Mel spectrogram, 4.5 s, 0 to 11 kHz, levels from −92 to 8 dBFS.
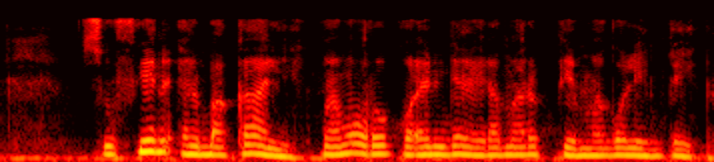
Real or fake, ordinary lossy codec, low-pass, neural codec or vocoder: fake; none; 7.2 kHz; codec, 16 kHz, 4 kbps, FreqCodec, smaller model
